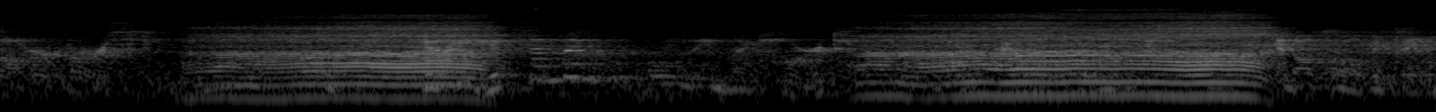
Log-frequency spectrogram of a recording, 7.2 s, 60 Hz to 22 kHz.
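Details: Sleeping friend snoring: loud drawn-out vibrating snores, two long rattling cycles in about 7 seconds, in a small room.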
